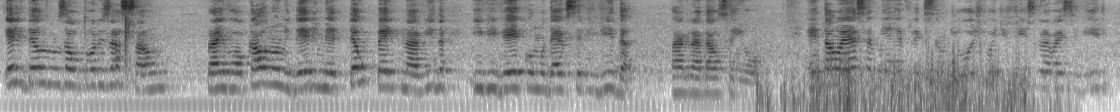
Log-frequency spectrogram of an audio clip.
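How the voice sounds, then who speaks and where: A Brazilian woman speaks in a somewhat high voice, preaching informally in an earnest, exhorting way. She sounds like someone recording a personal reflection at home. A clearly audible fan hum runs behind her words. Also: steady tone, a little fast. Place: at home, indoors. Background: electric fan noise.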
